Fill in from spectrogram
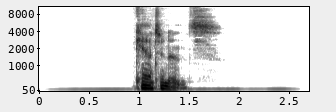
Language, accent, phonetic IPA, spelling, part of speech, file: English, Australia, [kæũ̯n.tɪ̆.nəns], countenance, noun / verb, En-au-countenance.ogg
- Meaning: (noun) 1. Appearance, especially the features and expression of the face 2. Favour; support; encouragement 3. Superficial appearance; show; pretense 4. Calm facial expression, composure, self-control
